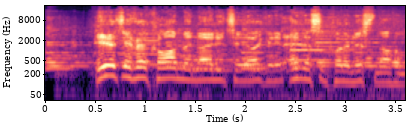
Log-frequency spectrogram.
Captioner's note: Oderbruch dialect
